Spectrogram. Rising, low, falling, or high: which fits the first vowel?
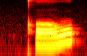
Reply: rising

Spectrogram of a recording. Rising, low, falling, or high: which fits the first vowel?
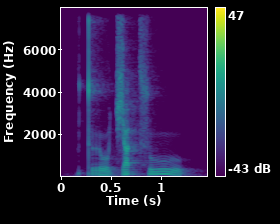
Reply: low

